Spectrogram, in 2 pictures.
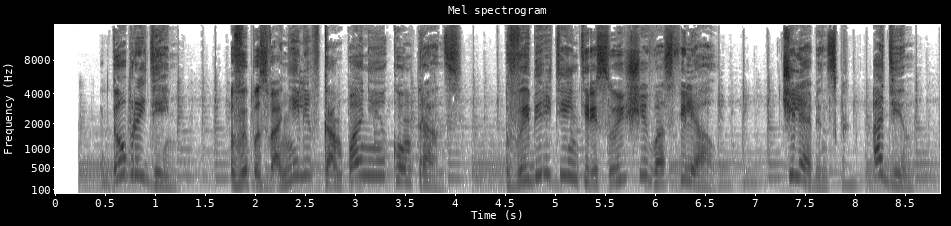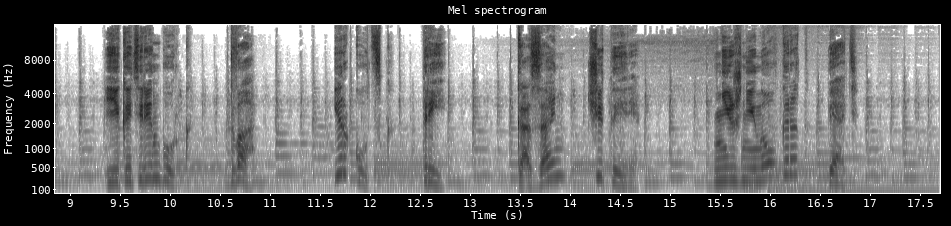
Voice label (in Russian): Озвучка IVR транспортной компании; ДИКТОРЫ ДЛЯ IVR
